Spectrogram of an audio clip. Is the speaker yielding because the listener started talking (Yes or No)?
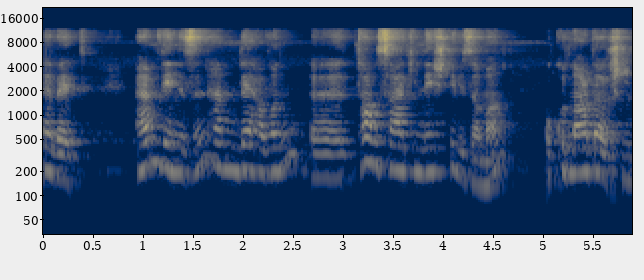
No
